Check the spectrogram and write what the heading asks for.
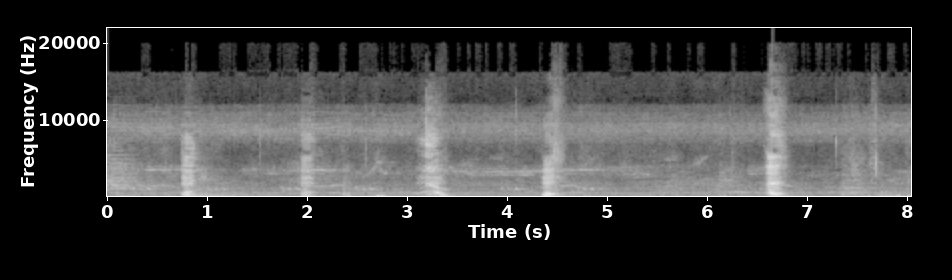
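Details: Real hiccups recorded for a hiccup challenge: five short, sharp hiccups at irregular intervals over about eight seconds, with faint background noise.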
